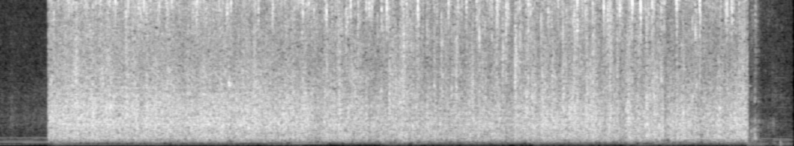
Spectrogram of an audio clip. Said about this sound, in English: Now it's probably raining, I really should go inside.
